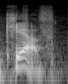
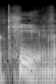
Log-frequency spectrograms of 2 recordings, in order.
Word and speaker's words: Kyiv: Kiev. or Kyiv, as apparently they pronounce it in Ukraine.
